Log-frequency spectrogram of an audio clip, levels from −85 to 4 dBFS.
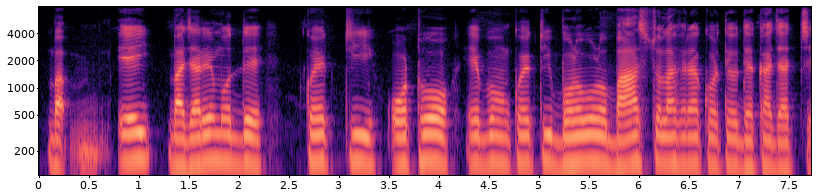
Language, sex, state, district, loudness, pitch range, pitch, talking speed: Bengali, male, Assam, Hailakandi, -18 LUFS, 140-150 Hz, 145 Hz, 115 wpm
